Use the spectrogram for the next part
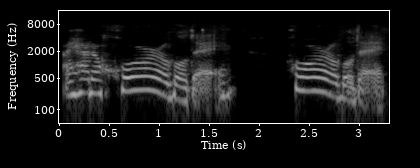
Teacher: you can see my voice goes up on horrible and it follows after that. So the hor is the coda or the peak syllable in the last important content word.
